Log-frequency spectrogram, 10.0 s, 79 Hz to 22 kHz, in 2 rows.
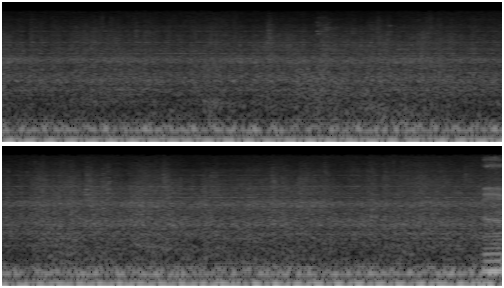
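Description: Train cars rumble steadily along the track in the Trainz 2022 simulator, a continuous low rolling drone with faint rhythmic clatter throughout, no talking over it.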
